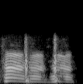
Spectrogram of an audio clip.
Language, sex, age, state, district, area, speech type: Marathi, male, 60+, Maharashtra, Osmanabad, rural, conversation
